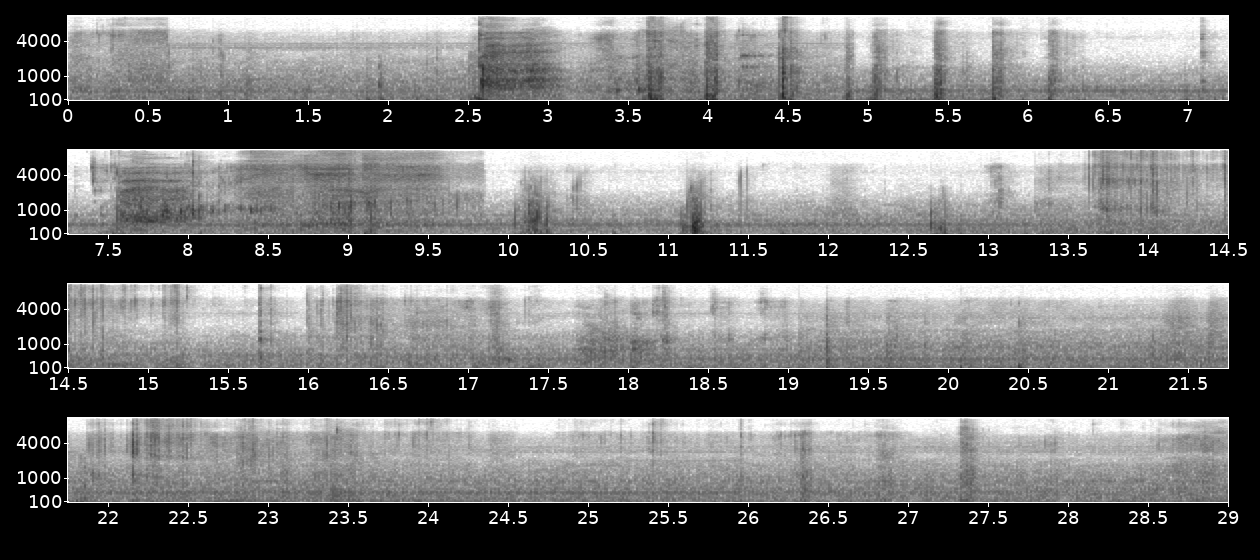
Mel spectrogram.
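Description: Close-up eating of crispy fried chicken: bites and crunches of the coating with chewing and lip smacks between them, coming in irregular bursts, with the heaviest crunching a few seconds in, around eight seconds in, about halfway through and again near twenty-two seconds.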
